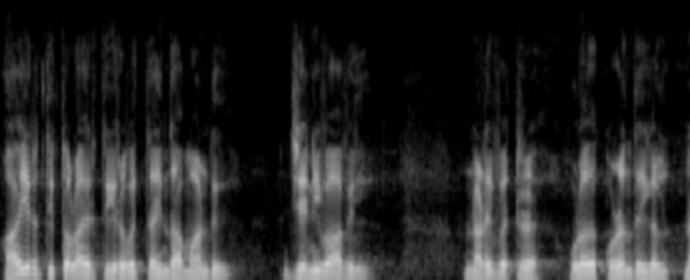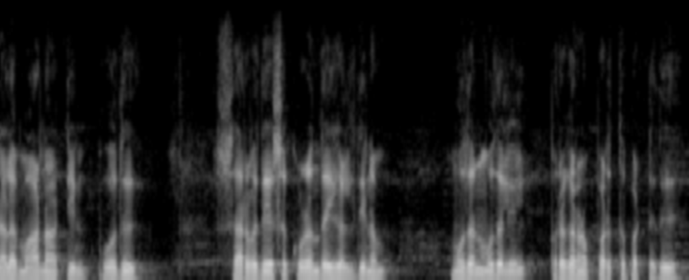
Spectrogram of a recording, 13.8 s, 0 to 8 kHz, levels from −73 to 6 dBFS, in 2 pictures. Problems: continuous background conversations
